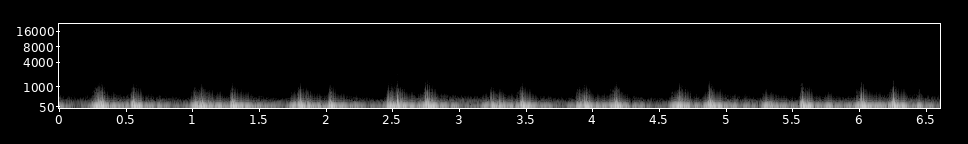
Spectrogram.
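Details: Heartbeat of a self-described medically fit person, recorded with several precision contact microphones: clear steady lub-dub at about 83 a minute with no added sounds. Normal heart sounds.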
